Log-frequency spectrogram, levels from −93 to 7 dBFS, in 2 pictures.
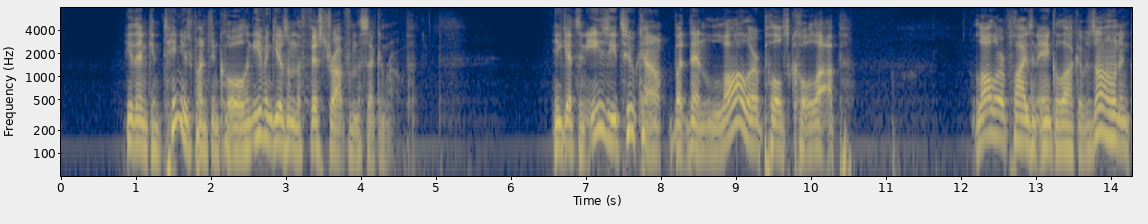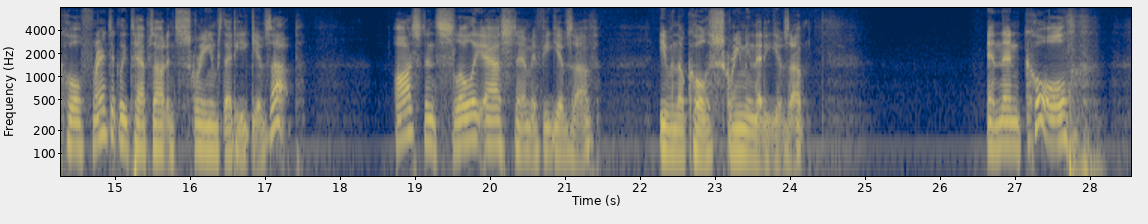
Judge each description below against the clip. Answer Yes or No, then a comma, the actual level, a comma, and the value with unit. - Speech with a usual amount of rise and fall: No, narrow, 1.8 semitones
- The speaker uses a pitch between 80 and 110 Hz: No, low, 120 Hz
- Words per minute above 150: No, average, 140 wpm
